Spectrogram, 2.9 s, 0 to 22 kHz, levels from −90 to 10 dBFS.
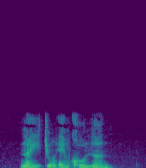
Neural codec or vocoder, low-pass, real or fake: none; 7.2 kHz; real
